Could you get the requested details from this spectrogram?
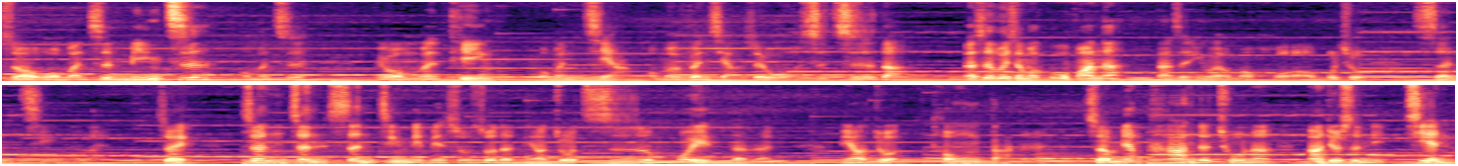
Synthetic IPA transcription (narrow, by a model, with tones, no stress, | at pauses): ʂwɔ˥wɔ˨˩mə˦nʂɻ̩˥˩mi˧˥ŋʈ͡ʂ̩˥ | wɔ̰˨˩mə̰˦nʈ͡ʂɻ̩˥ | i˥nwe˥˩ɪwɔ˨˩mə˦nt̪ʰi˥ŋ | wɔ˨˩mə̰˦nt͡ɕjɑ̰˨˩˦ŋwɔ˨˩mə˦nfə˥nɕjɑ̰˨˩˦ŋswɔ˧˥i˨wɔ̰˨˩ʂɻ̩˥˩ʈ͡ʂɻ̩˥d̪ə̰˨˩ | t̪a˥˧nʂ̬ɻ̩˥˧we˥˩ɪʂə˧˥nmə˧ku˥˧fa˥˩nnə˦ | t̪a˥˧nʂ̬̩˥˧ḭ˥nwe˥˩wɔ̰˨˩mə̰˦nxwɔ̰˨˦pu˧˥ʈ͡ʂʰṵ˥˩ | ʂə˥˩ŋt͡ɕḭ˥ŋu˧˥la̰˧˦ɪ | swɔ˧˥i˨˩ | ʈ͡ʂə˦˥nʈ͡ʂə˥˧ŋʂə˥˧˩ŋt͡ɕi˥ŋli˨˩mjɛ˥˨nswɔ̰˨˩swɔ˥d̪ə˨nḭ˨˩jɑ˥˧ʊt͡swɔ˥˩t͡sɹ̩˥xwe˥˩ɪd̪ə˨ɻə̰˧˦n | ni˨˩jɑ˥˧ʊt͡swɔ˥˩ | t̪ʰʊ˥ŋt̪a̰˨˩˦d̪ə̰˨ɻə̰˧ə˦n | ʂə˨˥mə˦jɑ˥˩ŋkʰa˥˨nd̪ə˨ʈ͡ʂʰu˥˩nə˧ | na˥˧t͡ɕjo˥˧ʊʂ̬ɻ̩˥˩ni˨˩t͡ɕjɛ˥˩n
